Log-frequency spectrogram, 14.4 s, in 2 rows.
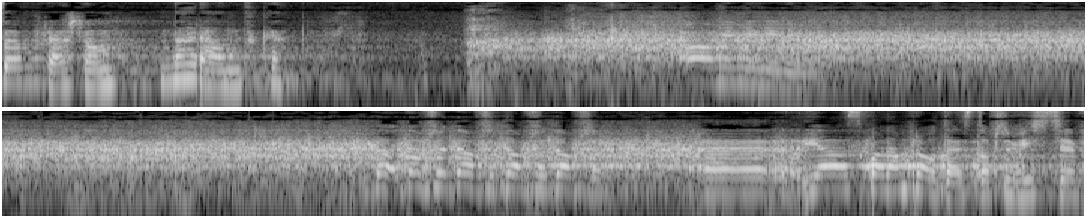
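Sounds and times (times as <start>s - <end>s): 
speech: 0.0s - 2.2s, 13.6s - 14.4s
audience applause: 3.1s - 13.7s.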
